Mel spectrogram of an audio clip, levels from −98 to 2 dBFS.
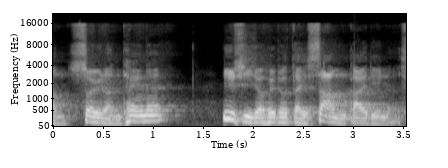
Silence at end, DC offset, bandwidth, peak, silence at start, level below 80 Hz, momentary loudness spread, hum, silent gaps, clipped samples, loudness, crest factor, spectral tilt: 0 s; under 0.1%; 16.5 kHz; -8 dBFS; 0 s; -58 dBFS; 5 LU; none; none; under 0.1%; -21 LUFS; 14 dB; -6.5 dB/octave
